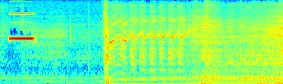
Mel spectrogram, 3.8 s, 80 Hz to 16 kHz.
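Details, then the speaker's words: John Deere 700K dozer (DEF diesel) on a mild morning of about 50 degrees, door open: a brief strong starter crank, then the diesel catches at once and settles into a steady rumbling run; normal start with a good strong starter. "I love how this thing starts. The starter just sounds like it has authority on it."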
